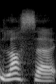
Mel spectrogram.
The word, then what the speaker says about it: Lussa: The name Lussa is a place name at the north of the island and is pronounced as it looks. Luss rhymes with bus.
